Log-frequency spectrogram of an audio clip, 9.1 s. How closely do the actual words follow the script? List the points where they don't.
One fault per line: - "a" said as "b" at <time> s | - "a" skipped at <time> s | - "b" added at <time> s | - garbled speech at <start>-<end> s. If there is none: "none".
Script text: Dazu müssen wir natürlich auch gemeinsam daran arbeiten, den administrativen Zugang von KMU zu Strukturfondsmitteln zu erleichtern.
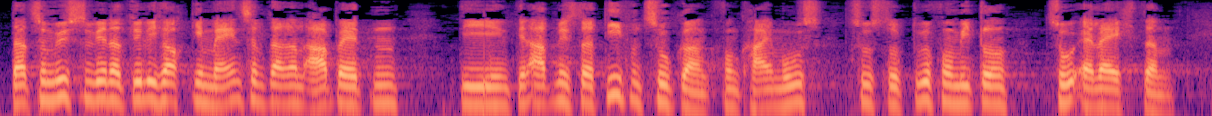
none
